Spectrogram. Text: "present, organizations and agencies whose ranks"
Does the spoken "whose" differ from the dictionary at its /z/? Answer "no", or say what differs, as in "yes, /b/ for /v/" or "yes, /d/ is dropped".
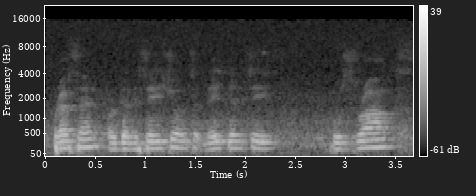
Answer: yes, /s/ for /z/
